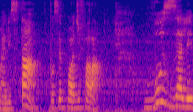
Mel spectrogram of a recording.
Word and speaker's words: vous allez: Vous allez, vous allez. O EZ aqui, o Z não é pronunciado e o E é fechadinho.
